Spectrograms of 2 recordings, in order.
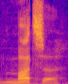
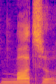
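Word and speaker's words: matzo: I I probably did I said matah and it's it pronounced Mato so I apologize to my Jewish friends uh celebrating Passover that I said Mato wrong I apologize sh shabbat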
